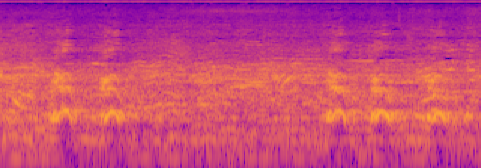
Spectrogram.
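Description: A dog barking several times in short yips over crowd chatter.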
